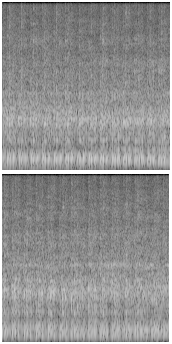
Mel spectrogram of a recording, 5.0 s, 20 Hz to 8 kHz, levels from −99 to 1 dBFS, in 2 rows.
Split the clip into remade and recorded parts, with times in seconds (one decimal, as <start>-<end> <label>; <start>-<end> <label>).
0.0-5.0 remade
